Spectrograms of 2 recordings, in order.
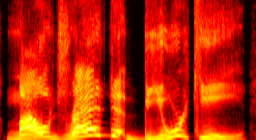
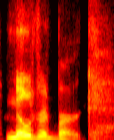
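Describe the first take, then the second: First: The surname is distorted into two syllables. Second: The surname is said as one plain syllable. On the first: The speaker calls it wrong. "I didn't go Mildred Bjorky like you did" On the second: The speaker calls it right. "I actually gave her proper respect and said her name right"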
